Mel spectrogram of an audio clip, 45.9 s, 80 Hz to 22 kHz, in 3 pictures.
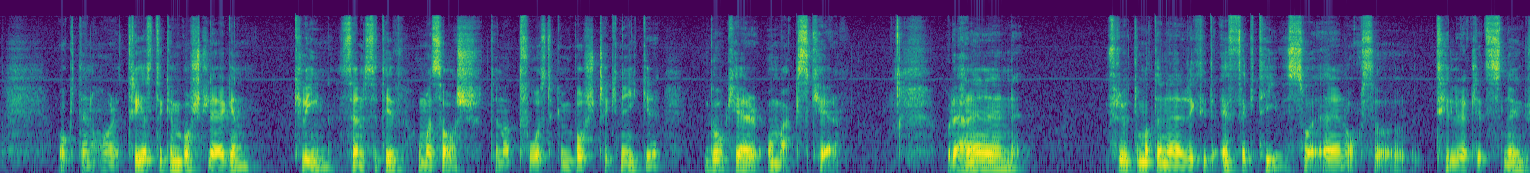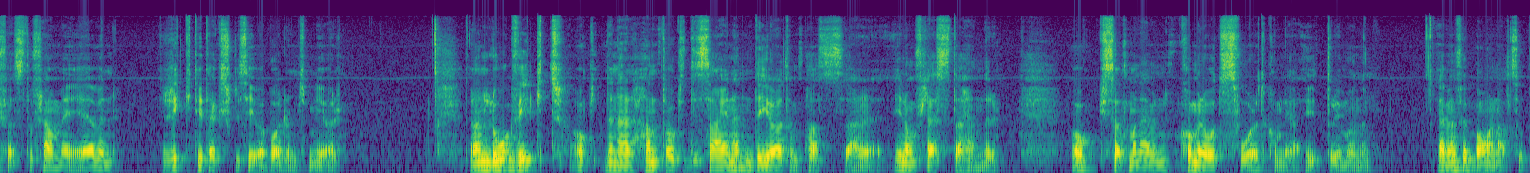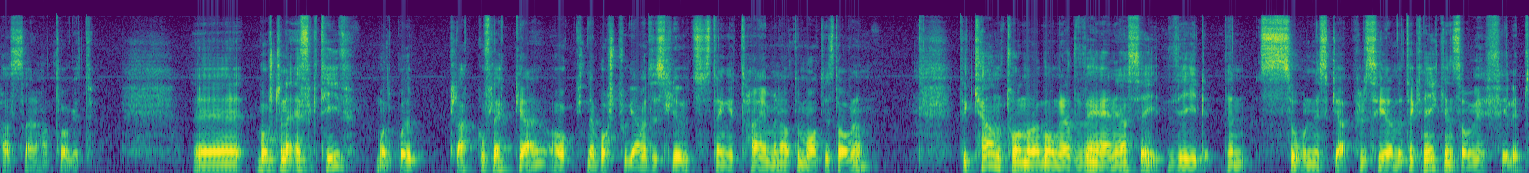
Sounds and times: Speech: 0:00.6 - 0:08.5, 0:09.4 - 0:10.3, 0:11.1 - 0:18.8, 0:20.0 - 0:25.4, 0:26.0 - 0:31.6, 0:32.5 - 0:39.4, 0:40.2 - 0:45.8.

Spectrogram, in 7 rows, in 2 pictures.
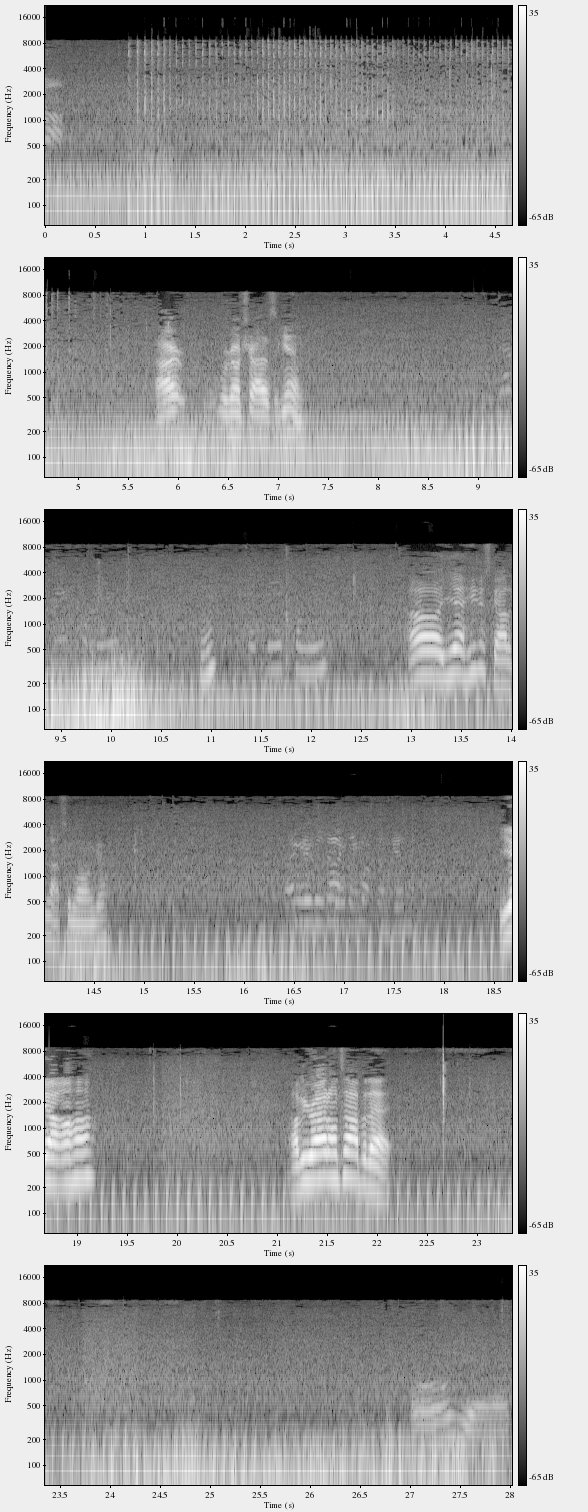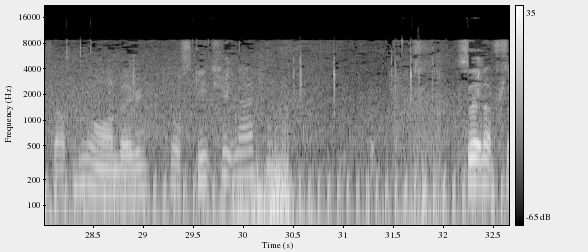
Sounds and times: Speech: 0:13.0 - 0:14.6, 0:18.6 - 0:19.2, 0:21.1 - 0:22.2, 0:27.0 - 0:30.3, 0:32.2 - 0:32.6.

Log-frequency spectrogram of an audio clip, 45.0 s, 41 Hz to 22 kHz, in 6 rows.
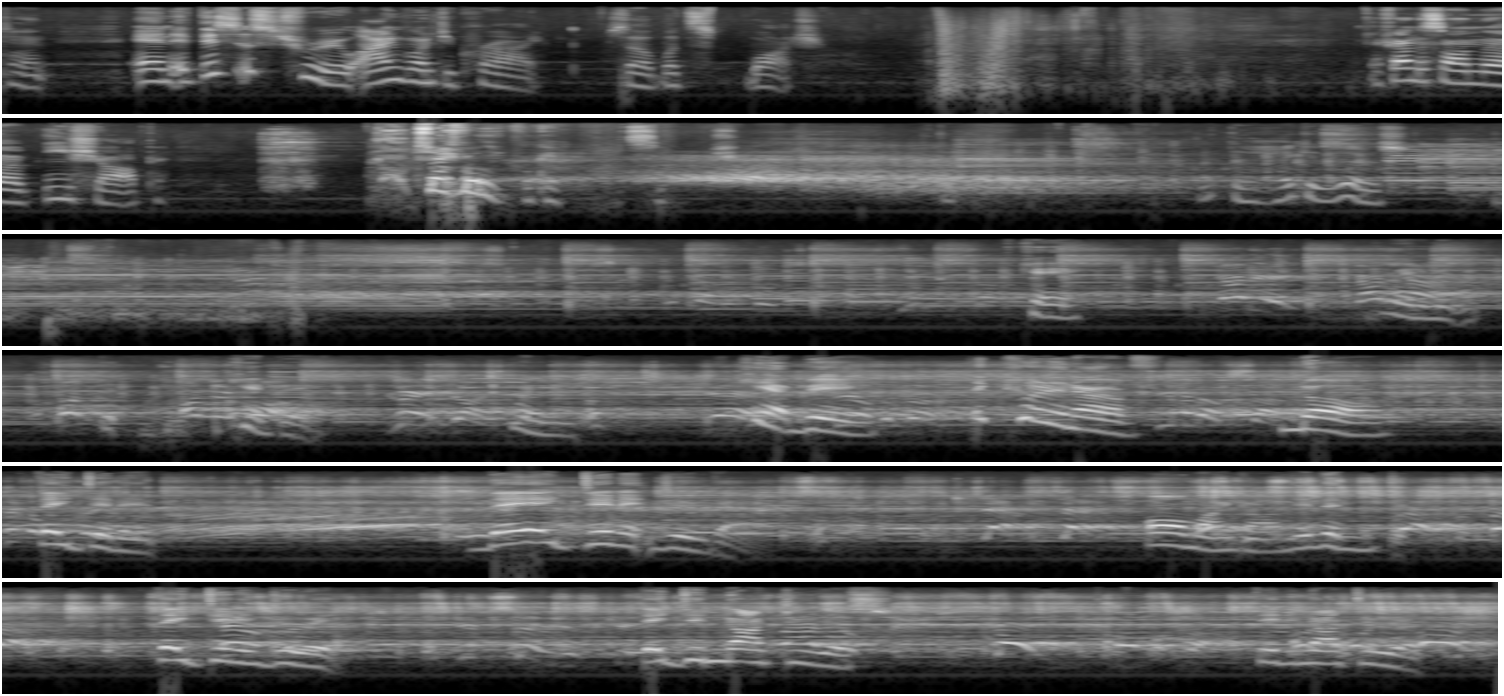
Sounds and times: Speech: 0:09.4 - 0:10.9, 0:13.5 - 0:14.6, 0:26.2 - 0:28.3, 0:28.9 - 0:29.5, 0:30.2 - 0:30.8, 0:32.4 - 0:33.7, 0:35.7 - 0:36.9, 0:38.3 - 0:39.2, 0:40.7 - 0:42.0, 0:43.8 - 0:44.9
Music: 0:13.6 - 0:44.9.

